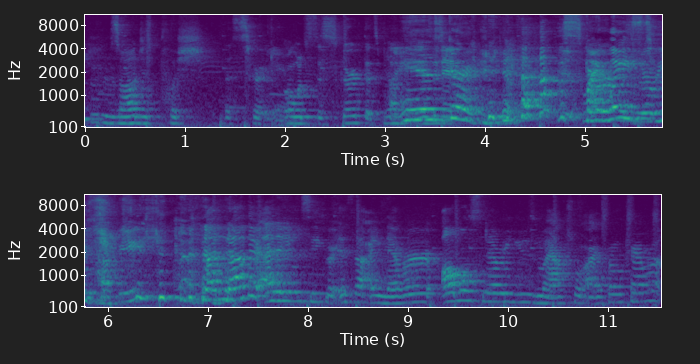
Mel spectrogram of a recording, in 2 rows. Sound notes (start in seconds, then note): 3.9 laughter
